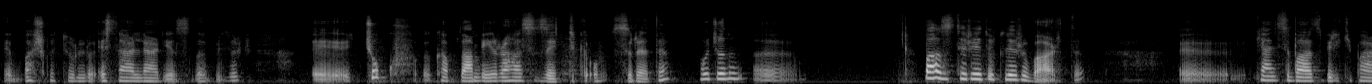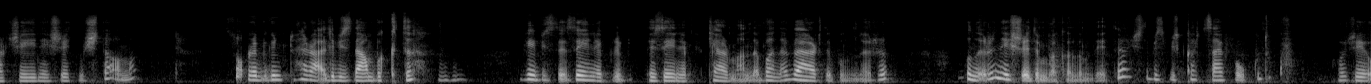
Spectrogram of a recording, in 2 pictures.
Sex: female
